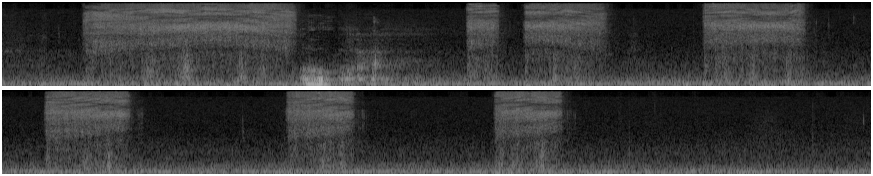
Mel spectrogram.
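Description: Short hissing bursts of spray paint on a composite propeller's carbon tip repair, about six even passes with brief pauses between, close and fairly soft; someone briefly exclaims.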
